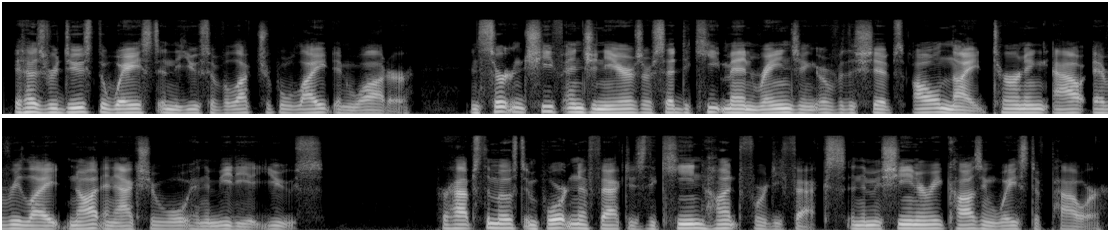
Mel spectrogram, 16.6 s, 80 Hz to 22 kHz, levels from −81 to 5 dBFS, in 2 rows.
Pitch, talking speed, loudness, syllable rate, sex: 130 Hz, 200 wpm, -20 LUFS, 5.8 syllables/s, male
